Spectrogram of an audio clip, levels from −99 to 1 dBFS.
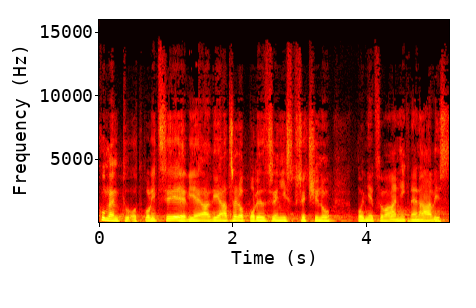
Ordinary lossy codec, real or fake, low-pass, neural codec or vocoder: MP3, 64 kbps; fake; 14.4 kHz; codec, 44.1 kHz, 2.6 kbps, SNAC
